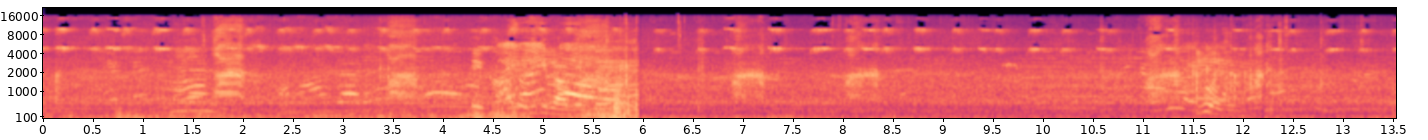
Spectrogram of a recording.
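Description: Young men call out and shout to each other in the open air.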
